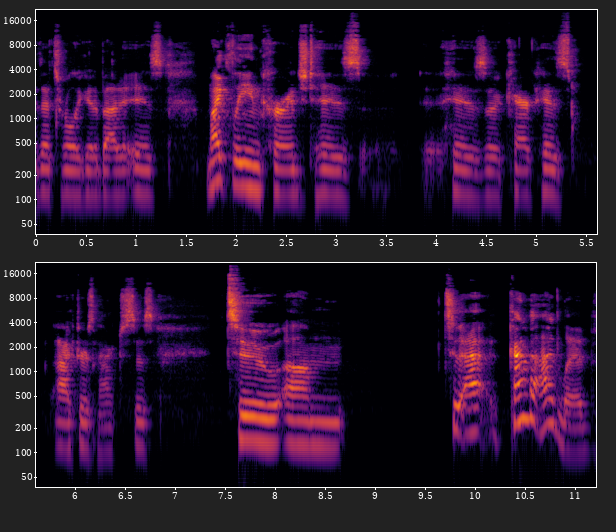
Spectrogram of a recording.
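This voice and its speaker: A man's voice: mid-range voice, pushed and bright. A man giving a casual spoken film review, gushing and stammering with lots of fillers and restarts. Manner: stammering, halting with many fillers; gushing and enthusiastic. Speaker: movie reviewer.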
